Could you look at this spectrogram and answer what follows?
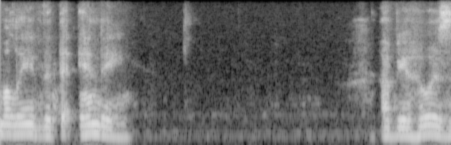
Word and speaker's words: Yahuwah: The Wa is the vowel letter sound U. It is not pronounced as the constant W, since the Hebrew Aleph Beth does not have a letter to correspond to our W. The letter W was first appeared in the 13th century. It should not be thought of as a double anything. It is simply a U. So now we have 2 syllables, Yah plus U.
